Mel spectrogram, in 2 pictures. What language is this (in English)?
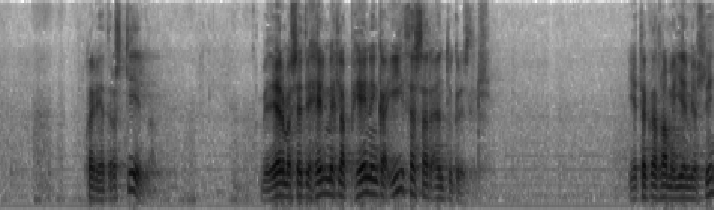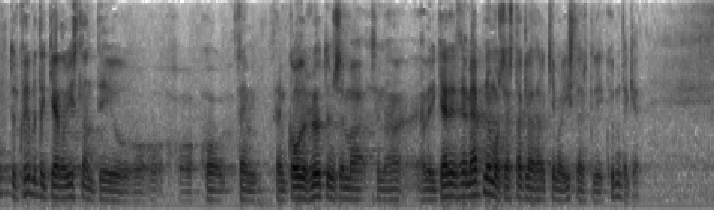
Icelandic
